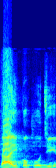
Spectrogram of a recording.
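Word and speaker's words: 外国人: সোতর কাঞ্জি আসছে। যার উচ্চারণ এখানে হইছে গাই। কুনির কাঞ্জি আসছে যার উচ্চারণ হইছে এখানে ককু আর হিতর কাঞ্জি আসছে যার উচ্চারণ এখানে হচ্ছে জিন তার মানে এখানে গাই ককু জিন এই পুরা উচ্চারণটাই হচ্ছে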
